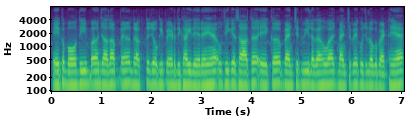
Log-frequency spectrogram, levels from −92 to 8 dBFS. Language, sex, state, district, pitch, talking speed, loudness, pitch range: Hindi, male, Chandigarh, Chandigarh, 135 Hz, 245 wpm, -13 LUFS, 130-140 Hz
